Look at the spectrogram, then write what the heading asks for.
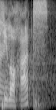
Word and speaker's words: kilohertz: Schizophrenia, we have a Z, Kilohertz. but it takes the sounding ts. So All right. kilohertz, not Kilo. kilohertz.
